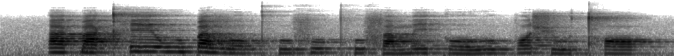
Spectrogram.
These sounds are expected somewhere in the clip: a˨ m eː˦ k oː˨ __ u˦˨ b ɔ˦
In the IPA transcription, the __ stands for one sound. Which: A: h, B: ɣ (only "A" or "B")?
B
